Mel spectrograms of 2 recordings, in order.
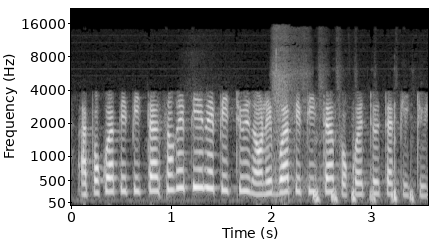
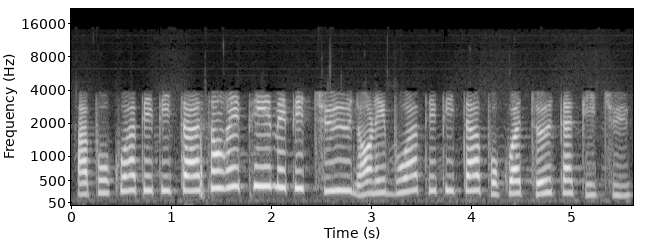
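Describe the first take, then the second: First: It is said very fast. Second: It is said very slowly.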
